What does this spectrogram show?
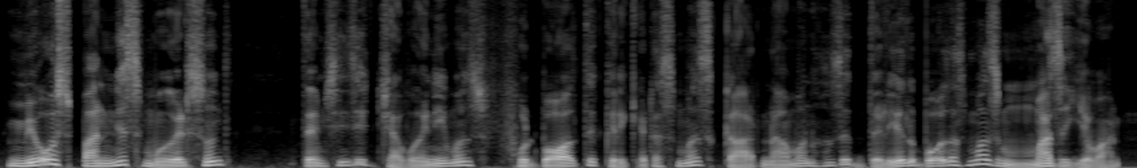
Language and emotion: Kashmiri, happy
